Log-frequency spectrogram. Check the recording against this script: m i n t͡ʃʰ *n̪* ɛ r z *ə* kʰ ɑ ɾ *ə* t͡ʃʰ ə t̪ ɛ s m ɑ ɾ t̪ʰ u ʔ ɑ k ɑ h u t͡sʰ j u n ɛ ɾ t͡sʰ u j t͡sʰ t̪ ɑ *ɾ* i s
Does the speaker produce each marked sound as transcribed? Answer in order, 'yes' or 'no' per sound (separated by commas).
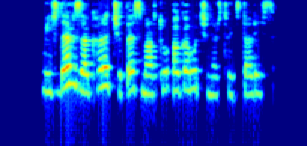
no, no, yes, no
